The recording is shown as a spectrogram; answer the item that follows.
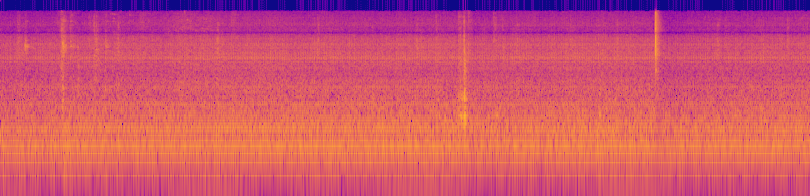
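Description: Steady mechanical hum, with a few light clicks from handling the metal grow-light housing, and a sharp click near the end as the light is switched on.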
